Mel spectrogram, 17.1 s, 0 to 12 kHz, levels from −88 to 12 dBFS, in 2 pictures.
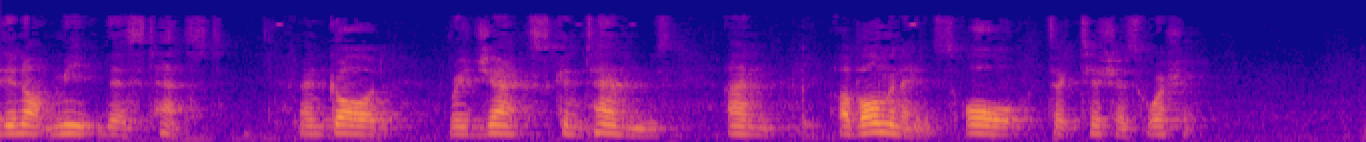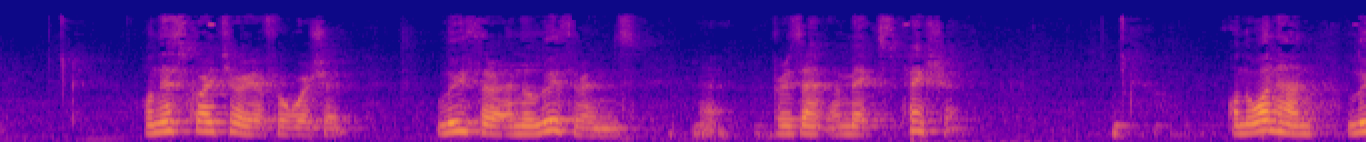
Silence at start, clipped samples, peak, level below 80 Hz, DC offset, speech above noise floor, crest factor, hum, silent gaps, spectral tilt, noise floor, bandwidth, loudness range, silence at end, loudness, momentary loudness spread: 0 s; under 0.1%; -2 dBFS; -64 dBFS; under 0.1%; 34 dB; 22 dB; none; none; -7 dB/octave; -58 dBFS; 8.8 kHz; 7 LU; 0 s; -25 LUFS; 22 LU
